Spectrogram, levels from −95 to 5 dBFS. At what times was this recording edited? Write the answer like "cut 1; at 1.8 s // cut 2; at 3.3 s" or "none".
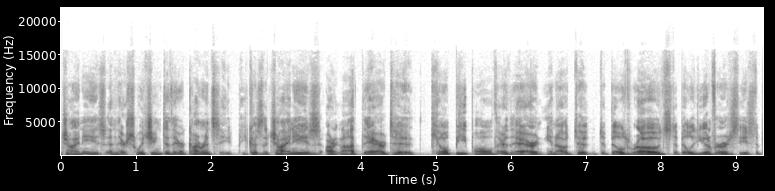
none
